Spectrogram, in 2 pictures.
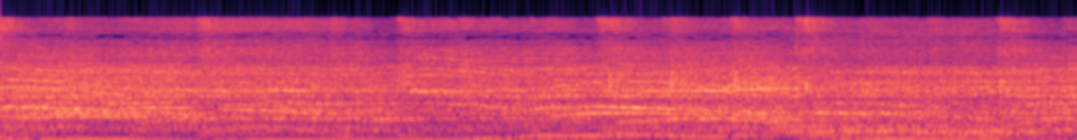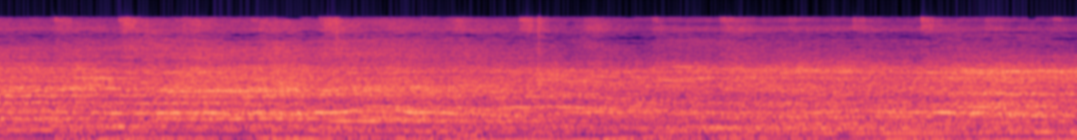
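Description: A group of voices singing a gospel worship song together, with a loud bass line under them that moves in held steps.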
